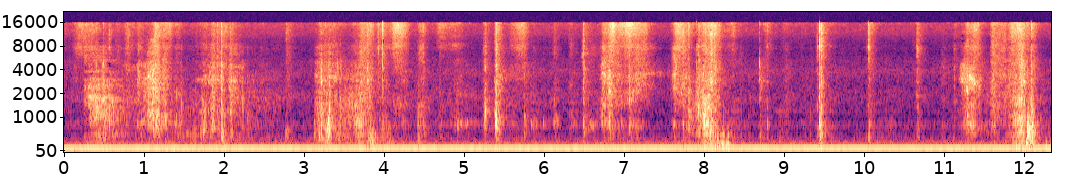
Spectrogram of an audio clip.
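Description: Large cardstock pages of a spiral-bound coloring book being handled and turned, soft paper rustles and slides coming every second or two, the louder ones about eight seconds in and at the end. A steady low hum runs underneath.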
